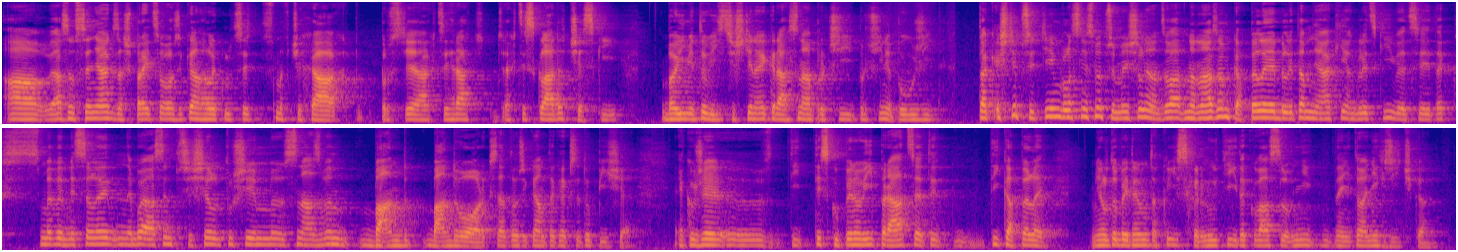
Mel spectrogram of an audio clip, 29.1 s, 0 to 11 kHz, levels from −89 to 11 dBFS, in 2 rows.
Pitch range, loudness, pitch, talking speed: 135-160 Hz, -22 LUFS, 145 Hz, 180 wpm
